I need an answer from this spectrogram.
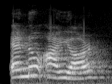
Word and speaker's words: noir: So in masculine it will be noir. In feminine it will be noir. Okay, so this is again an exception. So we have to keep the similar pronunciation for the color black.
